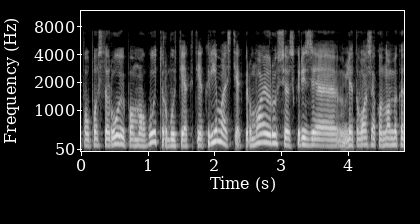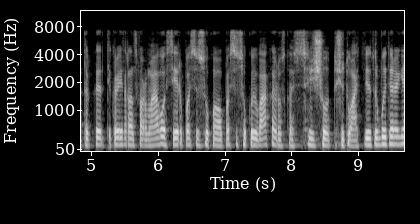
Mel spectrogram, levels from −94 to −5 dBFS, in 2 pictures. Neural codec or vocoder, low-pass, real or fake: codec, 16 kHz, 8 kbps, FreqCodec, larger model; 7.2 kHz; fake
